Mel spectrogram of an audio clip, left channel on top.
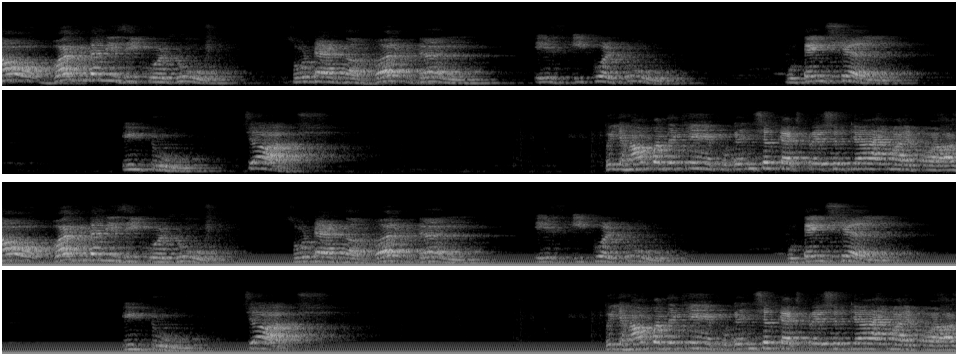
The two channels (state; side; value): noise; right; hum, 4 dB below the sound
